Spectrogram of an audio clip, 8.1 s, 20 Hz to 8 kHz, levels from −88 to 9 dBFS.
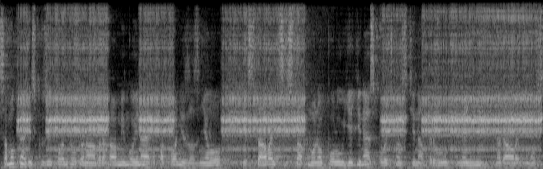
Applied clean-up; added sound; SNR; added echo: none; Motor vehicle (road); -1 dB; reverberation time 0.6 s.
